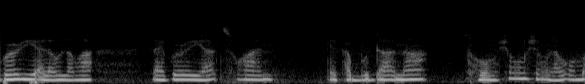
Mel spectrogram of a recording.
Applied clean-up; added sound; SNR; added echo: none; none; none; none.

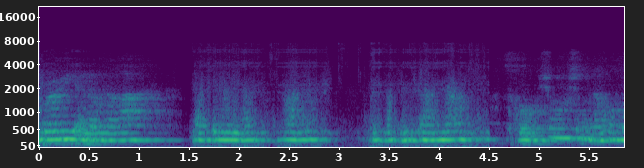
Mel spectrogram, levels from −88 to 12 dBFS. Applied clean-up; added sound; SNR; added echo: neural separator model SepFormer DNS4.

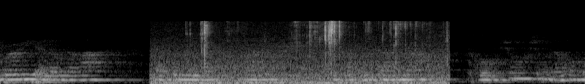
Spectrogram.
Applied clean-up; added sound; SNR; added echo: none; Crack; -2 dB; reverberation time 1.1 s.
